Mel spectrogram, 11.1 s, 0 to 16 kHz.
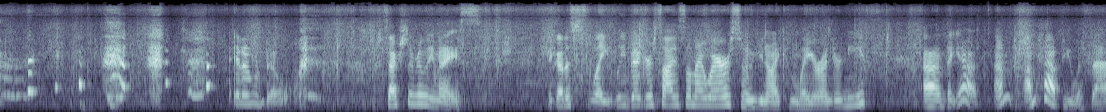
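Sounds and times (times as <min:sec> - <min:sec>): woman laughing: 0:00.0 - 0:03.4.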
